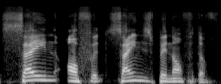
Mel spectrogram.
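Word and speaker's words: Sané: It said sane offered Sain's been offered a rumoredly been offered a four years.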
